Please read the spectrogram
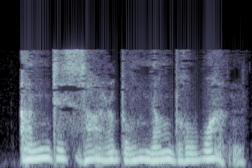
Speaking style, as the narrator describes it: Harry muttered under his breath

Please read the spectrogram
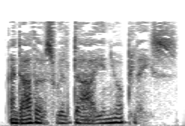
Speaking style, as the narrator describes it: Miyamune said softly

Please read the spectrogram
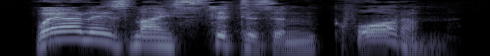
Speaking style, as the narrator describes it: demanded Garlin sharply, breaking off from whatever he had been saying

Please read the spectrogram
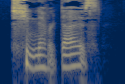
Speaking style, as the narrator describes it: I grumbled under my breath

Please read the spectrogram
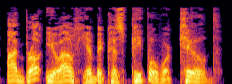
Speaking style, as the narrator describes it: Caesar snapped, his voice showing its first hint of

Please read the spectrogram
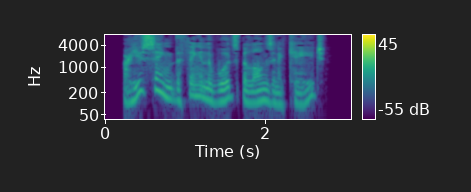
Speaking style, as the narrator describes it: Nora asked

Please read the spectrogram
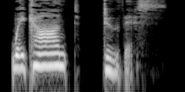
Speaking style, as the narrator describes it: Anshula said to me, so very sadly but firmly

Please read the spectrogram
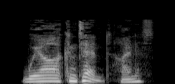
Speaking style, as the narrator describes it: Aspect Arlen replied in a neutral tone

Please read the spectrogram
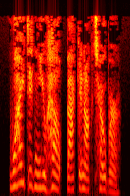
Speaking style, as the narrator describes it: I asked, my voice turning raspy

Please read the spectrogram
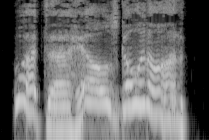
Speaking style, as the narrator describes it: mumble drunkenly

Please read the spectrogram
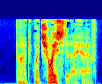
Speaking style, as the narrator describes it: I sighed

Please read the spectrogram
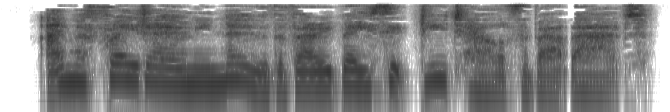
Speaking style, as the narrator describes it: Irene said

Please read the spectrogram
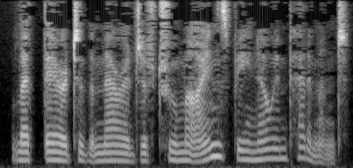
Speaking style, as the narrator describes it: said Bay softly

